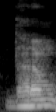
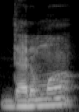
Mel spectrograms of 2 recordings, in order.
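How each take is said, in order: First: धरम with an extra vowel, dha-ram; split cluster. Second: Said in the usual way. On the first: Shown as a demonstration. Teacher showing students the spoken split form, धरम broken up. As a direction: break धर्म into धरम by adding a vowel. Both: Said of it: "धर्म तर धरम".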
